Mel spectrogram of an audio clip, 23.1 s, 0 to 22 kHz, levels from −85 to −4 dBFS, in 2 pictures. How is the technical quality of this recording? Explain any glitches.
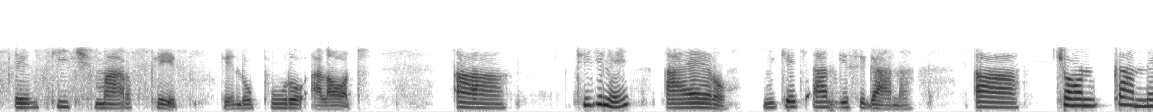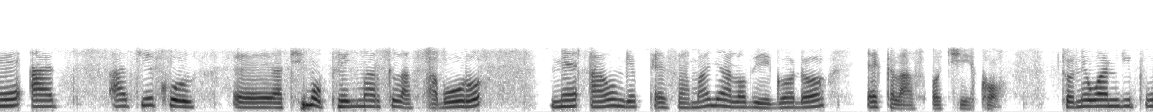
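The recording is limited and clearly degraded: the whole clip carries AMR narrowband mobile codec damage, and there are three brief glitches from lost AMR speech frames.

The AMR narrowband mobile codec is present throughout. The speech is squeezed into a phone-style band from about 150 Hz to 3.6 kHz and rebuilt from a vocal-tract model with sparse pulse excitation, which gives it a buzzy, synthetic edge. That character fits a mid-rate mode of around 10 kbps. On a spectrogram, everything above 3.6 kHz is empty.

Lost AMR speech frames occur at 2.19–2.24 s, 8.30–8.41 s and 15.72–15.78 s. Each time, the decoder filled the missing audio by repeating its last good pitch and vocal-tract settings at falling gain. The first gap covers about 20 ms, which points to a single frame, and is heard as a quick dip. The later two each cover about 40 ms, fitting two frames, and sound like a brief smeared warble before the speech recovers roughly. 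On a waveform, each shows a short, shrinking stretch of repeated periodic cycles. On a spectrogram, the harmonics go flat and fade for that moment.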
